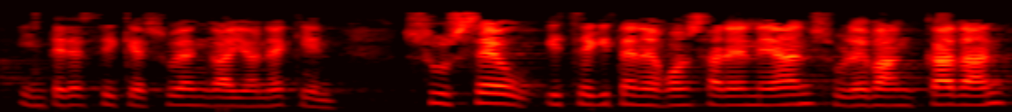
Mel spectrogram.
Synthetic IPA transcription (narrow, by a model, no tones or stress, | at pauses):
int̪e̞ɾe̞sike̞sue̞ŋɡajo̞ne̞kin | suse̞wit͡se̞ɣ̞it̪e̞neɣ̞o̞nsaɾe̞ne̞ansuɾe̞β̞aŋkað̞an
